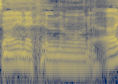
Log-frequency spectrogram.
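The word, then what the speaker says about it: Inagh Kilnamona: Pronounce that all right? – I told you this earlier. Well, it's Ina Kilnamona.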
